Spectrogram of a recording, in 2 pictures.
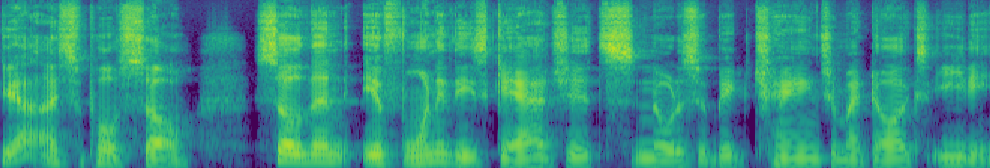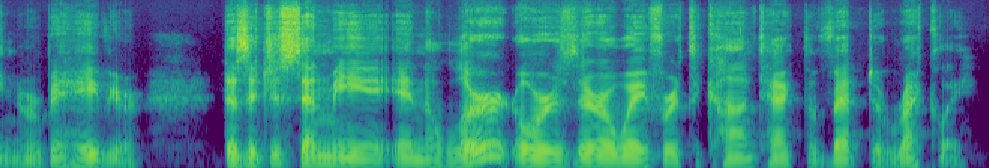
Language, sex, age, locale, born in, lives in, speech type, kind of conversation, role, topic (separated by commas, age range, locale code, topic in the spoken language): English, male, 40-44, en-US, United States, United States, read, expert-assistant, asker, How can technology improve at-home pet health monitoring?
